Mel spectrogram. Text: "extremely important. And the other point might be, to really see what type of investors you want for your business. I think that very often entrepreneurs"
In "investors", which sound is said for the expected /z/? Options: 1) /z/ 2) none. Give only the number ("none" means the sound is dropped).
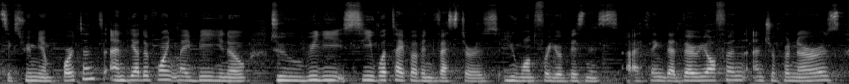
1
